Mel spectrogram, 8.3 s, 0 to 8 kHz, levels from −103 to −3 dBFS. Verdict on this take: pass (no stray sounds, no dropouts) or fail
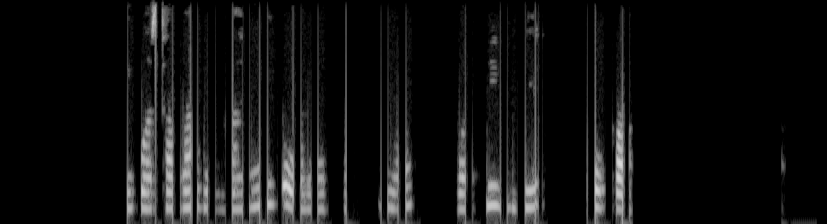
pass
